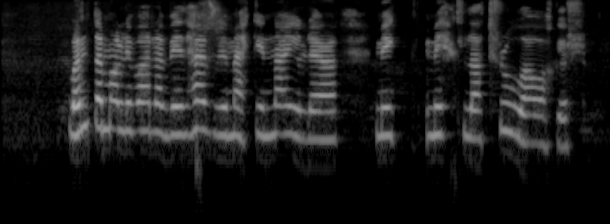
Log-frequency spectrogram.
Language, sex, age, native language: Icelandic, female, 40-49, Icelandic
